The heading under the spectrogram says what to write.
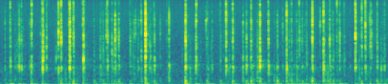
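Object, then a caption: Plastic computer keyboard. Fingertips with long nails type rapidly on an old black plastic computer keyboard, producing a steady run of short, crisp clicks and clacks. Each keystroke is bright and dry, ending almost instantly, with occasional louder taps standing out from the quieter patter.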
